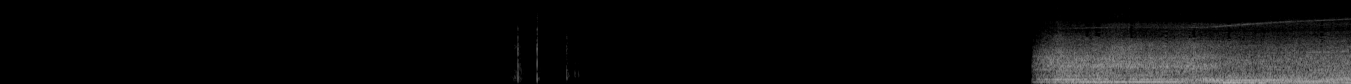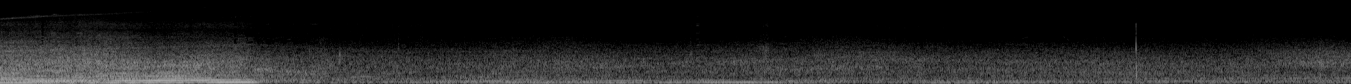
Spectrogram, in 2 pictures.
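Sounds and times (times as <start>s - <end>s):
loud vehicle engine running: 10.3s - 27.0s
street traffic noise: 10.3s - 27.0s
thin rising whine: 10.4s - 27.0s.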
